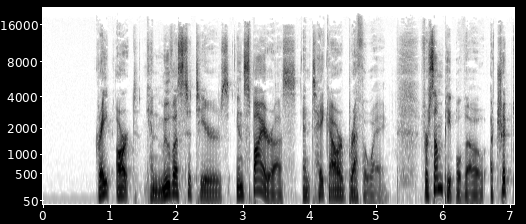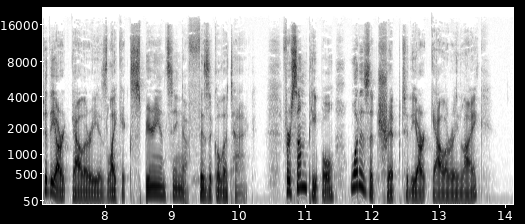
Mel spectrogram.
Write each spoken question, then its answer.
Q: For some people, what is a trip to the art gallery like?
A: For some people, a trip to the art gallery is like experiencing a physical attack.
